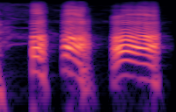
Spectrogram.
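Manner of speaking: high, loud burst of laughter; real laugh, high and loud. Real, not acted. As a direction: crack up at your own remark. Laughs at own remark.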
